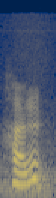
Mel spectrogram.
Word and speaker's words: 很: third tone syllable, so the word 很 should be changed to the second tone, 很, 很好.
